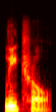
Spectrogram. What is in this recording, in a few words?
"literal", American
